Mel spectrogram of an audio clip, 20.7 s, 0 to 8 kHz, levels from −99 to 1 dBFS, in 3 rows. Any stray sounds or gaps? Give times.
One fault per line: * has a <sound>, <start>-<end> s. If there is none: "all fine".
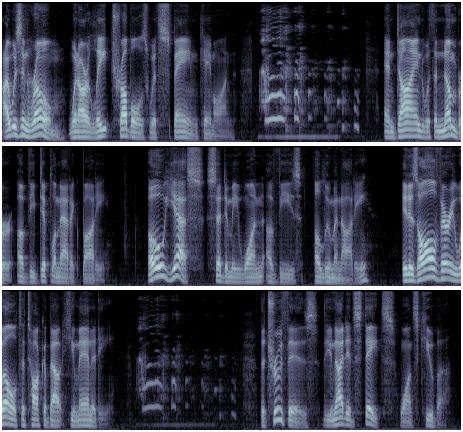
* has a laugh, 3.8-5.4 s
* has a laugh, 15.8-17.3 s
